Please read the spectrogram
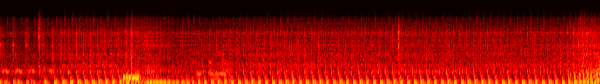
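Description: Dirt bike engine idling with a steady, rapid beat, freshly started.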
